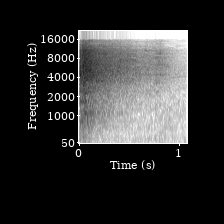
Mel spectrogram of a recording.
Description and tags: Glass smashed by dropping ~1m. Audio normalized, some noise removed.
